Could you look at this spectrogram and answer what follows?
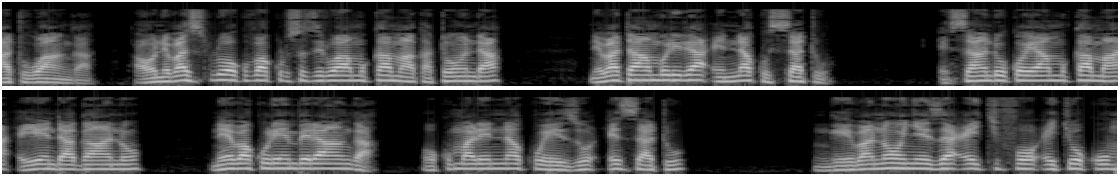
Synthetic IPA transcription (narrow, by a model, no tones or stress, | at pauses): tuwaːŋɡa̰ː | wo̞ne̞βasi̥uloːkuvakulusoziɾwaːmukamakato̞ːnda | ne̞βataːmbuliɾaʔenːakuisatṵ | esaːnduko̞jamukamaʔe̞je̞ːndaɡaːno̞ | ne̞βakule̞ːmbe̞ɾaːŋɡa̰ | okumale̞nːakwe̞ːzo̞e̞satu | ŋɡe̞ːβano̞ːɲe̞zaʔe̞cifo̞ʔe̞co̞ːkuːm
